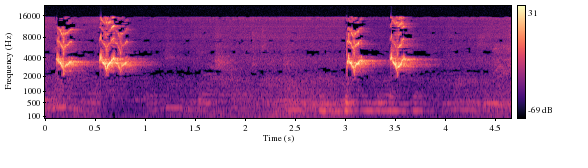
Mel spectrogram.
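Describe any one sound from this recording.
A budgerigar chirps in short, sharp bursts.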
